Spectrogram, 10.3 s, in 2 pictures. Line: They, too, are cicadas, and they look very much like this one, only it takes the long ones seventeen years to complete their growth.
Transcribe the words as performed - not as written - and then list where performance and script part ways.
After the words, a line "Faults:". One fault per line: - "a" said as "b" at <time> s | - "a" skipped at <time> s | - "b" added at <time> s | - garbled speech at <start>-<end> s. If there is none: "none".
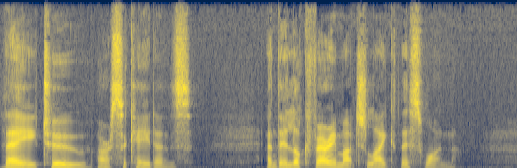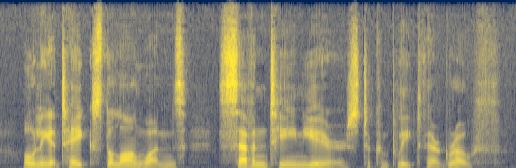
They, too, are cicadas, and they look very much like this one, only it takes the long ones seventeen years to complete their growth.
Faults:
none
